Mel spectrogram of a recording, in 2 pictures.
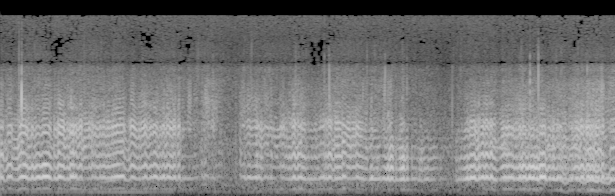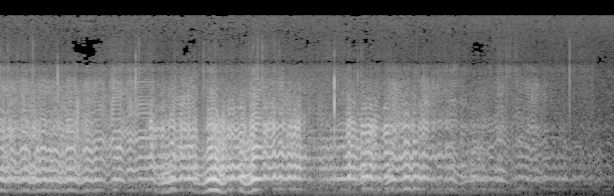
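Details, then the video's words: Several buff-tailed bumblebees buzzing within a nest in the UK, close-up recording: steady overlapping droning hums with short dips and renewed surges around two and four seconds, wavering in pitch, fading gradually at the close. "CU Buzzing From Several Bumble Bees (Bombus Terrestris) In Nest"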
